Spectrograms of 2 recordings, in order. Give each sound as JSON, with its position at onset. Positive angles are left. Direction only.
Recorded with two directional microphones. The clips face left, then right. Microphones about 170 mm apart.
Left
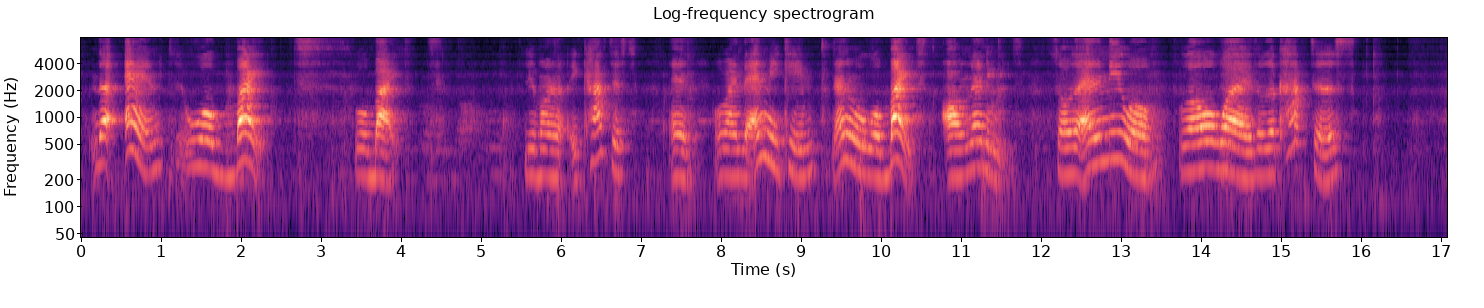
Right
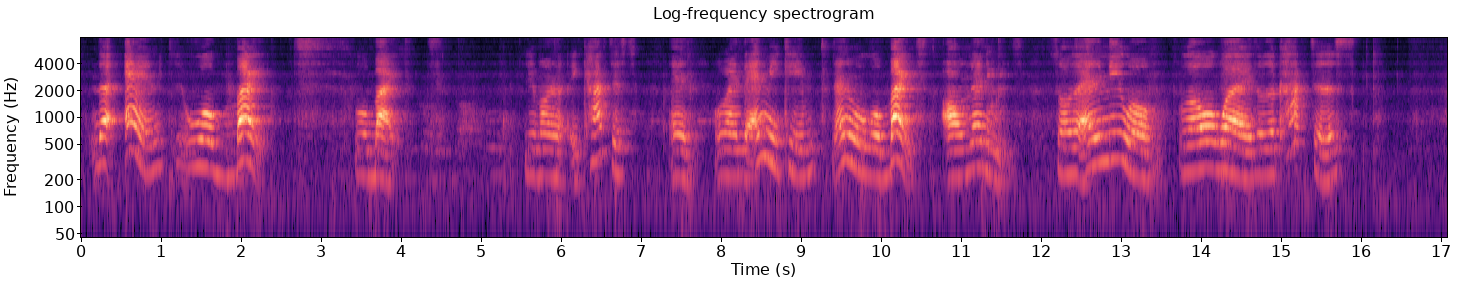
{"t": 0.2, "sound": "a woman's voice", "side_deg": 15}
{"t": 3.4, "sound": "a woman's voice", "side_deg": 15}
{"t": 5.5, "sound": "a woman's voice", "side_deg": 15}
